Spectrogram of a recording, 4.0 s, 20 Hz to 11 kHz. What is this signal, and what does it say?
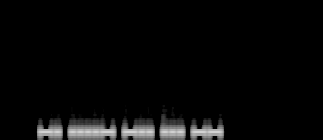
Morse code, heard as a keyed tone, about 25 wpm, 700 Hz. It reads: N4DSM
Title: USA Call Signs - 5 Characters - Repeated 3x - 25wpm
